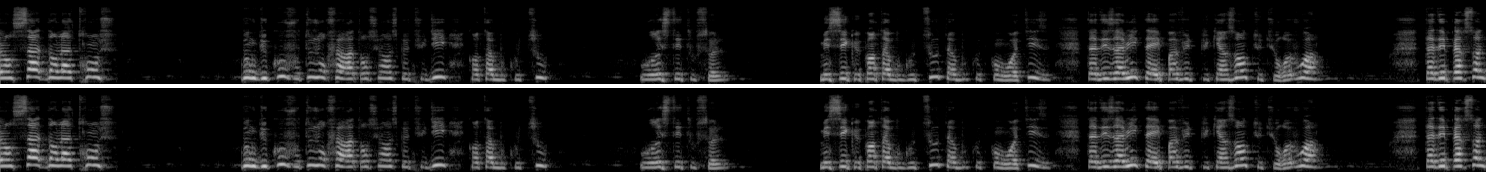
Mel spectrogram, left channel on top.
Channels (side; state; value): both; identical; correlation 1.00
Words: ça dans la tronche. Donc du coup, faut toujours faire attention à ce que tu dis quand t'as beaucoup de sous ou rester tout seul. Mais c'est que quand t'as beaucoup de sous, t'as beaucoup de convoitises. T'as des amis que t'avais pas vus depuis 15 ans que tu revois. T'as des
